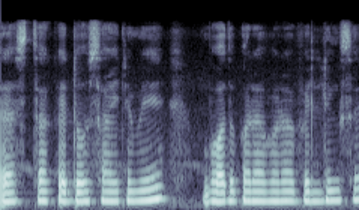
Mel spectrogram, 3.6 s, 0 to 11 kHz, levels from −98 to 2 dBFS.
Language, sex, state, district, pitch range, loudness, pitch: Hindi, male, Haryana, Charkhi Dadri, 150-155 Hz, -15 LUFS, 150 Hz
